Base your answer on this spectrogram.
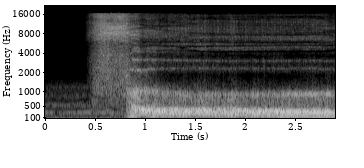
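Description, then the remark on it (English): A loud, sustained monstrous growl with a deep, raspy rumble, starting after a brief hiss and holding steady for a couple of seconds with no talking. “The thing growled, and its face opened into four large flaps.”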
